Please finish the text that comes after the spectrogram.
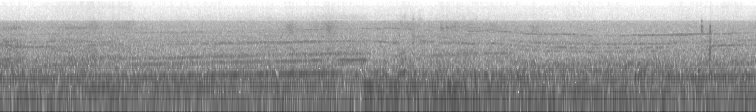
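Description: A race car engine in an Automobilista racing game drones and climbs in pitch while accelerating around a dirty circuit, steady and loud throughout with overlapping gear-driven whine, no talk.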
